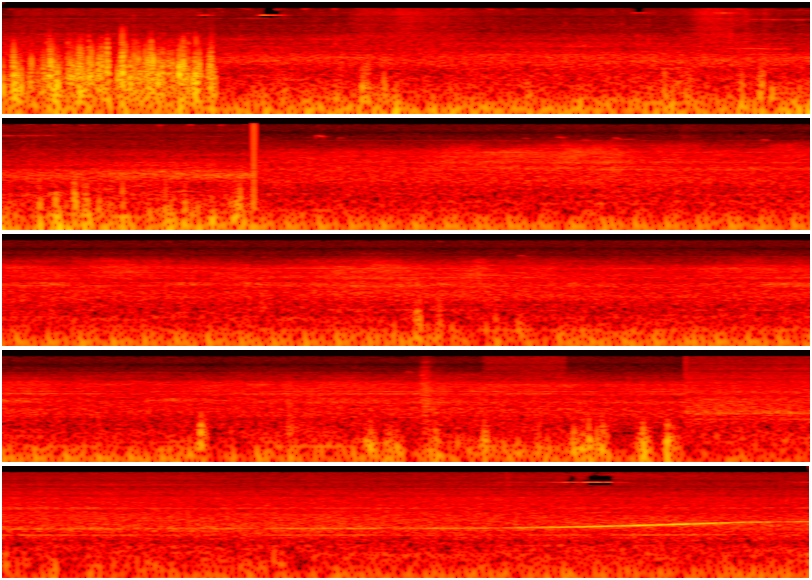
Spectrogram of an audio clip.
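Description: Distant jet aircraft engines: a steady low rumble, loudest in the first second or so, with a thin engine whine joining near the end and climbing in pitch.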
